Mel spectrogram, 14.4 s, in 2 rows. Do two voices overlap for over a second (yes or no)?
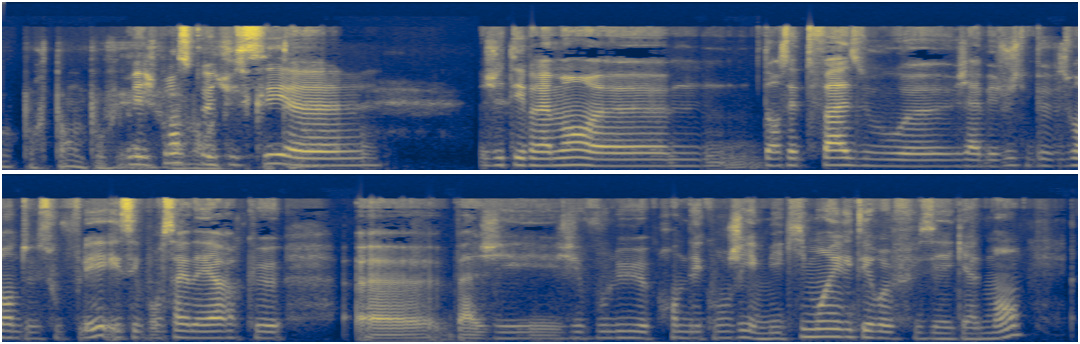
yes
